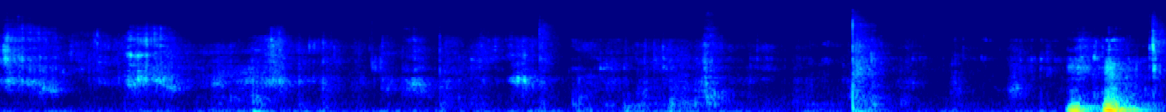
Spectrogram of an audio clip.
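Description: Close-miked chewing and biting on a big, sloppy burger, with soft wet mouth sounds and small crunches. A single sharp click comes about four seconds in.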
